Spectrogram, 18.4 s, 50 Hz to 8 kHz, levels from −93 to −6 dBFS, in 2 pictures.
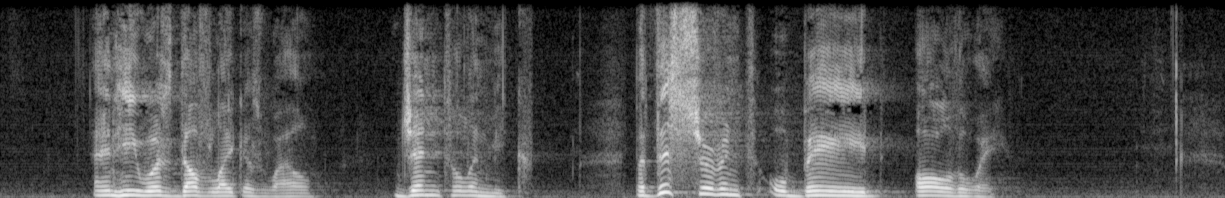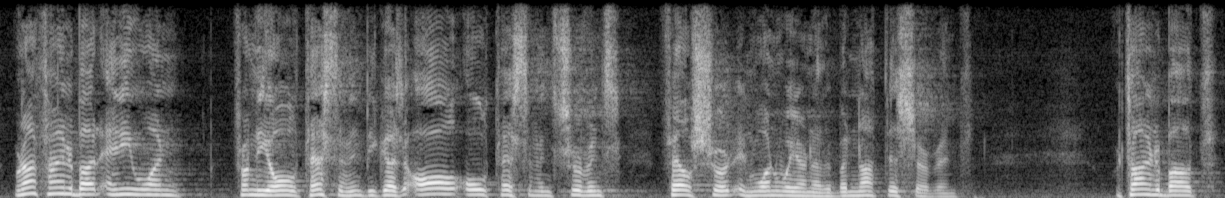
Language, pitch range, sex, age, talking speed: English, 160-210 Hz, male, 60-79, 145 wpm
